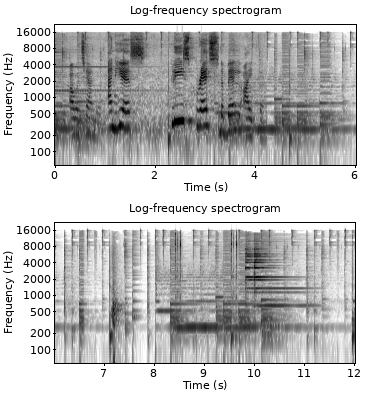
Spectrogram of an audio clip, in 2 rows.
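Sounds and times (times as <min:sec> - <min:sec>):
metallic notification bell ding: 0:00.0 - 0:01.8, 0:09.8 - 0:11.5.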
